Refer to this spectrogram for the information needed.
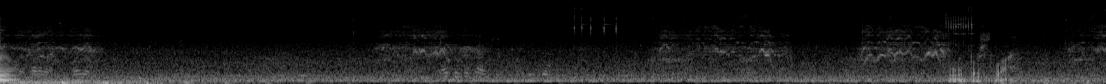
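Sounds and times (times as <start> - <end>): wind rumble: 0.0 - 3.2
spinning reel cranking: 8.6 - 9.8, 10.7 - 11.0.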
